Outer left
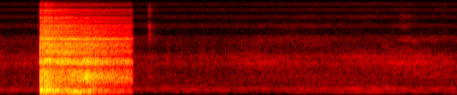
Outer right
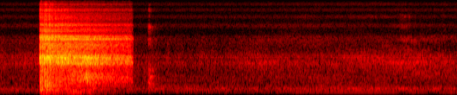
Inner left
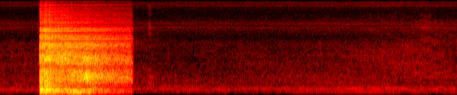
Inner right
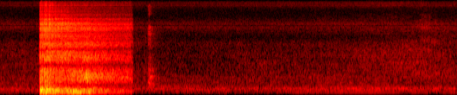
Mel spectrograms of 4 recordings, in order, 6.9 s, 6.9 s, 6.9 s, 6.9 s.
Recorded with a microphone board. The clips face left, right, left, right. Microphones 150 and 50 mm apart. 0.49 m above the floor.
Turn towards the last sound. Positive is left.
turn(degrees=-55)  # may be behind; listen again after turning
